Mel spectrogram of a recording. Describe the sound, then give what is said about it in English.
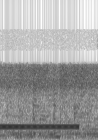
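A telephone dialing tone holds steady and fairly loud over a thin, muffled phone line as a call is placed to a house, then cuts off abruptly near the end, leaving faint line hiss. No one speaks. “All right, let's call Kevin's house, see if the exterminator got the job done, because apparently there's trouble at paradise.”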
